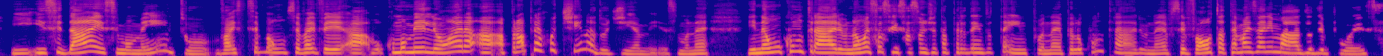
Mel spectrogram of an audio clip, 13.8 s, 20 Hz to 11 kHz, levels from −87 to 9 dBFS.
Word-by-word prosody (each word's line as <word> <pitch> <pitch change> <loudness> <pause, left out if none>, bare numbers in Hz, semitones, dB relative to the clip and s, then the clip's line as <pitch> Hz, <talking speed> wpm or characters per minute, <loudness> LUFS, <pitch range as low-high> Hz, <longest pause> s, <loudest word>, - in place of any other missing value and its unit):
E 210 +3 -2
e - - +1
se 250 +3 -2
dar 240 +9 +6
esse 240 -4 -2
momento, 195 - -4
vai 205 +3 0
ser 265 - -5
bom. 240 -2 -3
Você 245 +2 -2
vai 240 +2 +2
ver, 215 -1 +3
a 220 -1 +4
o 215 - -7
como 250 +4 +2
melhora 270 +3 +3
a 250 -1 +3
a 250 - +3
própria 290 - +1
rotina 390 - -5
do 195 -2 -6
dia 175 -2 -7
mesmo, 180 0 -9
né. 190 +3 -2 0.4
E 210 - +4
não 240 +4 +5
o 290 - -2
contrário, 240 -7 +4
não 230 +5 +4
essa 280 +1 -3
sensação 255 -1 -4
de 240 - -5
estar 250 +1 -6
perdendo 240 0 -5
tempo, 205 -4 -5
né, 195 +1 -2
pelo 210 +3 -3
contrário, 230 - -6
né, 190 +2 -5
você 230 - -2
volta 225 +6 +2
até 255 +2 -2
mais 275 +1 0
animado 240 -7 +1
depois. 185 -3 -6
230 Hz, 195 wpm, -21 LUFS, 205-260 Hz, 0.4 s, dar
